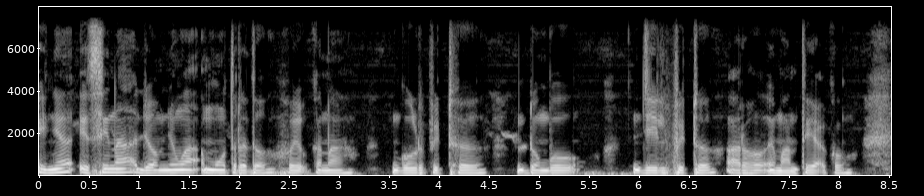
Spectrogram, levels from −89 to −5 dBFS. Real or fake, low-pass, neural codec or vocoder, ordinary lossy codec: real; 7.2 kHz; none; none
